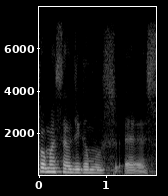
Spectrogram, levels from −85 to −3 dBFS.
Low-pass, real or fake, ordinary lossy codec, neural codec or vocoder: 7.2 kHz; real; none; none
